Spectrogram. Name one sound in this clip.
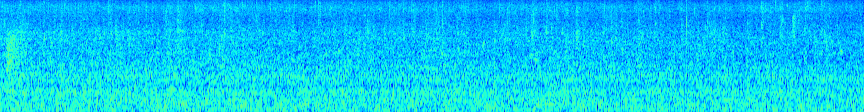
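Rain falls steadily with a soft, even hiss.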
